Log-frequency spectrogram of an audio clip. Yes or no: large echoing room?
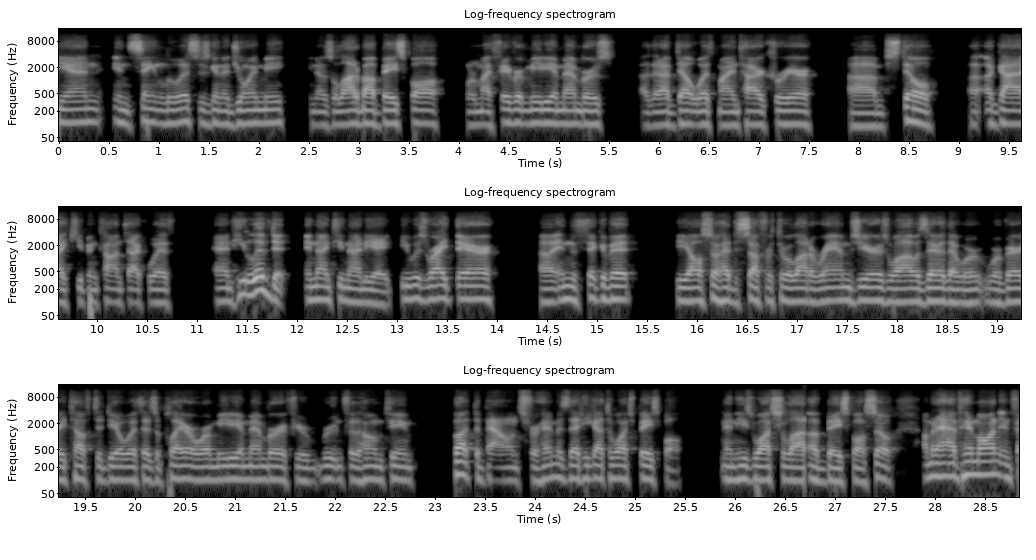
no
